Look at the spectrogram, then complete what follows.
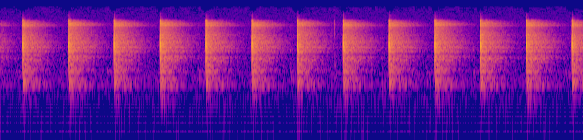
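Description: Mechanical pyramid metronome in a wooden case ticking steadily, about three sharp ticks a second.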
